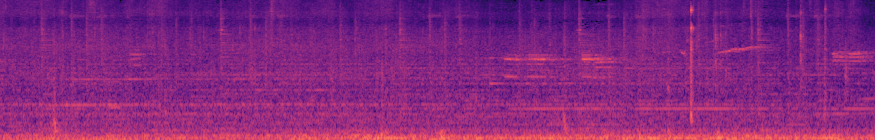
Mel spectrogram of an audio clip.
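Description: Steady low rumble of a car driving slowly, heard from inside the cabin, with faint music over it and a sharp click about seven seconds in.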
